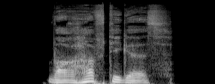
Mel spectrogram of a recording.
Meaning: strong/mixed nominative/accusative neuter singular of wahrhaftig
- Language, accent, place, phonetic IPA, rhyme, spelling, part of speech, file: German, Germany, Berlin, [vaːɐ̯ˈhaftɪɡəs], -aftɪɡəs, wahrhaftiges, adjective, De-wahrhaftiges.ogg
